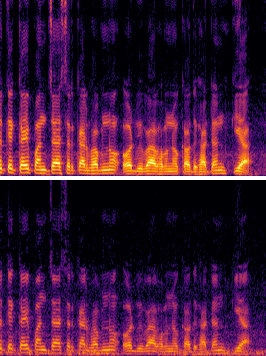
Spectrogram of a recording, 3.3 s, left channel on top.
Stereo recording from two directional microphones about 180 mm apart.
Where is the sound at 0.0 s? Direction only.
30° left (ahead or behind).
